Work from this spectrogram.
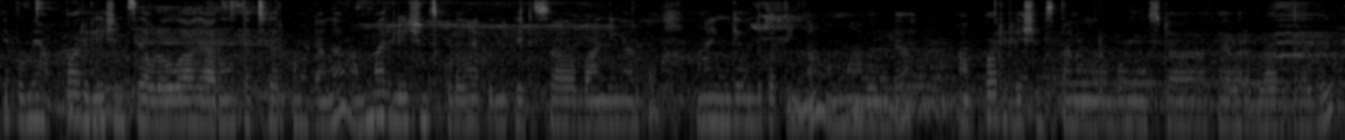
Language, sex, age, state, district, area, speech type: Tamil, female, 30-45, Tamil Nadu, Ariyalur, rural, spontaneous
